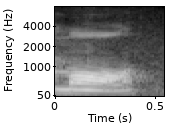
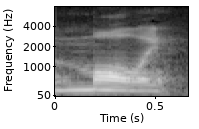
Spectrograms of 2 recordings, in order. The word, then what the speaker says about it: MOLLE: l l e but it seems to be pronounced not mole but Molly so kind of a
